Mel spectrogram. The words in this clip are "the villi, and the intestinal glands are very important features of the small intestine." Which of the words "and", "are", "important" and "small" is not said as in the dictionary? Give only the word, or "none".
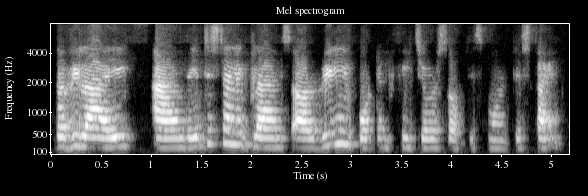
small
